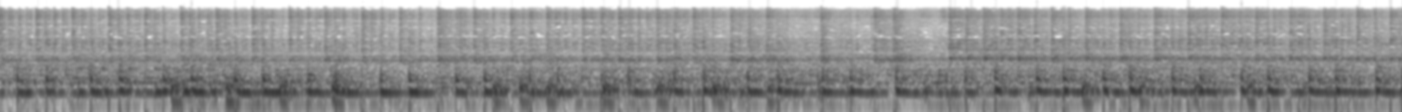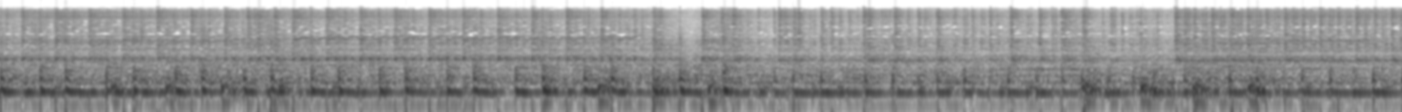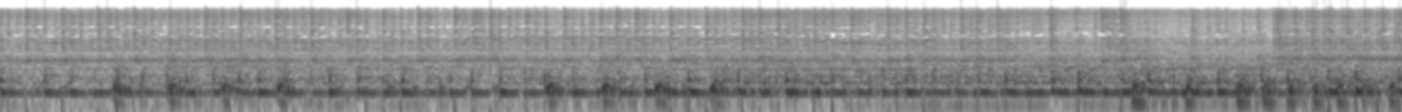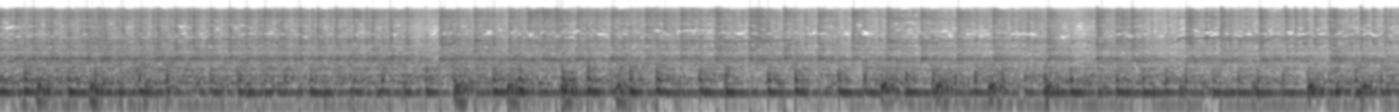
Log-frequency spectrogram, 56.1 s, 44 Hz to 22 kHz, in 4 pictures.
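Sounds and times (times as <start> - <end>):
rapid drumming: 0.0 - 56.0.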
